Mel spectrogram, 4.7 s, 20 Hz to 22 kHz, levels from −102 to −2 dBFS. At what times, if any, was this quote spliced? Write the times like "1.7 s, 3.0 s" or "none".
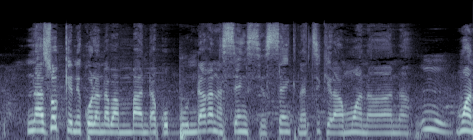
none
